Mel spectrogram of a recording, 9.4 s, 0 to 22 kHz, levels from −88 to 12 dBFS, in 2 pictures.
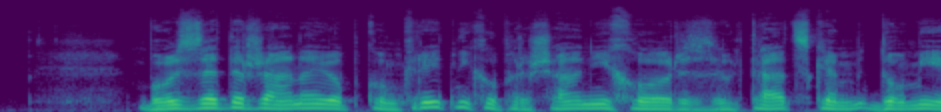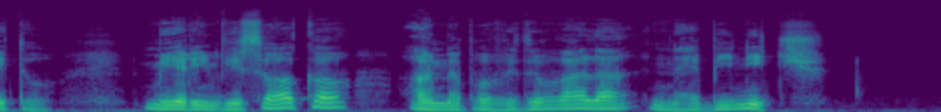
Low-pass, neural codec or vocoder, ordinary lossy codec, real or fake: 19.8 kHz; vocoder, 44.1 kHz, 128 mel bands every 256 samples, BigVGAN v2; MP3, 96 kbps; fake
